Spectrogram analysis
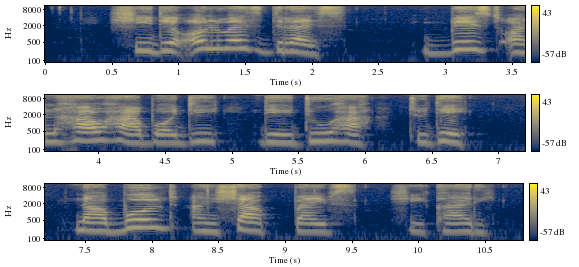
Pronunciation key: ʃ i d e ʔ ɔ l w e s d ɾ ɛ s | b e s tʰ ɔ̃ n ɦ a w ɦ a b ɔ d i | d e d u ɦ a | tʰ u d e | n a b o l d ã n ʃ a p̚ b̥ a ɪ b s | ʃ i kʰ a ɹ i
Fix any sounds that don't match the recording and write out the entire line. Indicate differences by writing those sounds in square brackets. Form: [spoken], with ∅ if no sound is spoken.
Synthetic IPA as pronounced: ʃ i d e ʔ ɔ l w e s d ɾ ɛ s | b e s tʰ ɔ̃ n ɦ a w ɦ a b ɔ d i | d e d u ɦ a | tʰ u d e | n a b o l d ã n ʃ a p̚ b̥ a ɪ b s | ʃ i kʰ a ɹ i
